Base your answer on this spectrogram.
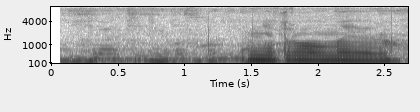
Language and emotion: Russian, sad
